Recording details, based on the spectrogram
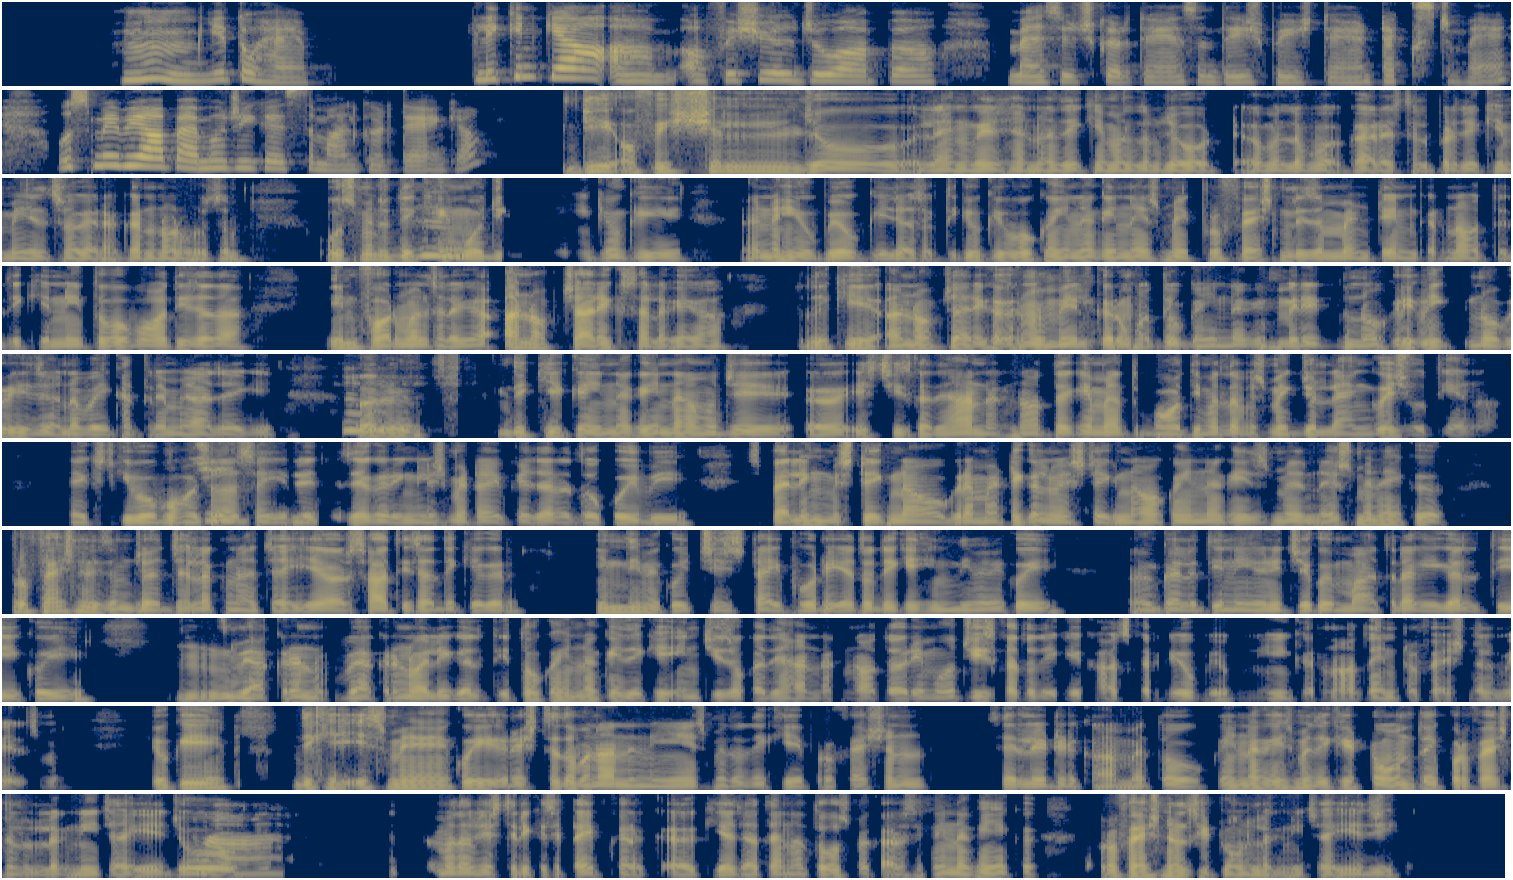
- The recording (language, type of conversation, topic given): Hindi, podcast, आप आवाज़ संदेश और लिखित संदेश में से किसे पसंद करते हैं, और क्यों?
- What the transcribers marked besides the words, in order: in English: "ऑफ़िशियल"; in English: "मैसेज"; in English: "टेक्स्ट"; in English: "ऑफ़िशियल"; in English: "लैंग्वेज"; in English: "मेल्स"; in English: "इमोजी"; in English: "प्रोफ़ेशनलिज़्म मेंटेन"; in English: "इन्फ़ॉर्मल"; joyful: "मैं मेल करूँगा तो कहीं … में आ जाएगी"; in English: "मेल"; chuckle; in English: "लैंग्वेज"; in English: "टेक्स्ट"; in English: "इंग्लिश"; in English: "टाइप"; in English: "स्पेलिंग मिस्टेक"; in English: "ग्रामेटिकल मिस्टेक"; in English: "प्रोफ़ेशनलिज़्म"; in English: "टाइप"; in English: "इमोजिज़"; in English: "प्रोफ़ेशनल मेल्स"; other background noise; in English: "प्रोफ़ेशन"; in English: "रिलेटेड"; in English: "टोन"; in English: "प्रोफ़ेशनल"; in English: "टाइप"; in English: "प्रोफ़ेशनल"; tapping; in English: "टोन"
